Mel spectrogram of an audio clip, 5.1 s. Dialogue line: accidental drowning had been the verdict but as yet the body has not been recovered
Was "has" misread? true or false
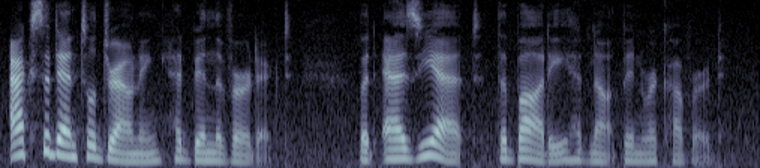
true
